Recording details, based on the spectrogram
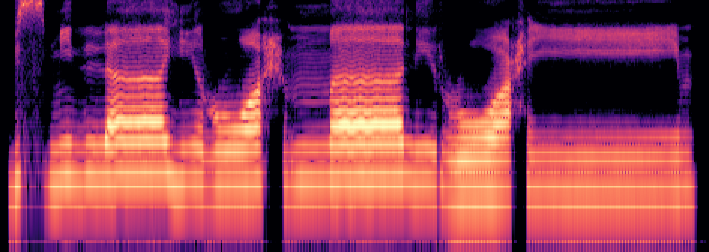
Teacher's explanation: جلالت اللہ کا لام زیر ہونے کی وجہ سے باریک پڑھا جائے گا۔ اس کے بعد ہر روح، ہا متحرک کو ڈائریکٹ را مشدد سے ملائیں گے، کیونکہ الف اور لام ساکن ہے تو یہ ختم ہو جائیں گے۔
